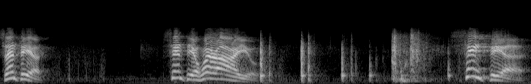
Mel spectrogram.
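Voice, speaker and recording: A peevish, methodical husband speaks in a high voice with animated swings. It is exacting 1940s radio acting on a dull, vintage recording. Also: male voice, drawn-out words, slight background noise, full character voice. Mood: impatient. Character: fussy, irritable, methodical newspaper columnist husband.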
